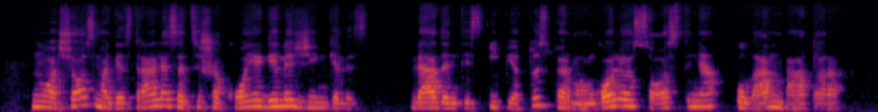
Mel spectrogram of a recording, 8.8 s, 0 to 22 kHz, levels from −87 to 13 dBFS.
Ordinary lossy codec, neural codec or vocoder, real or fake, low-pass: MP3, 96 kbps; codec, 44.1 kHz, 7.8 kbps, DAC; fake; 19.8 kHz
